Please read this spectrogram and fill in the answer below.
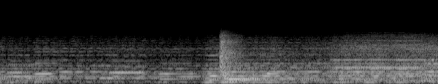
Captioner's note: metal clangs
